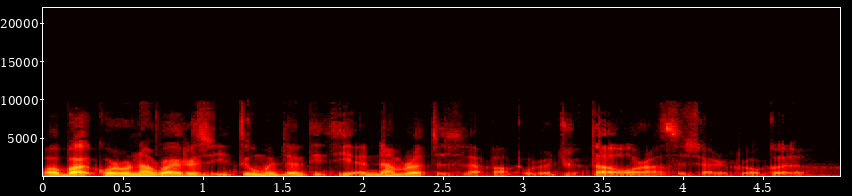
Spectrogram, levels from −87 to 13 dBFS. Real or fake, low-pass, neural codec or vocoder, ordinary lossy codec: fake; 9.9 kHz; autoencoder, 22.05 kHz, a latent of 192 numbers a frame, VITS, trained on many speakers; AAC, 32 kbps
